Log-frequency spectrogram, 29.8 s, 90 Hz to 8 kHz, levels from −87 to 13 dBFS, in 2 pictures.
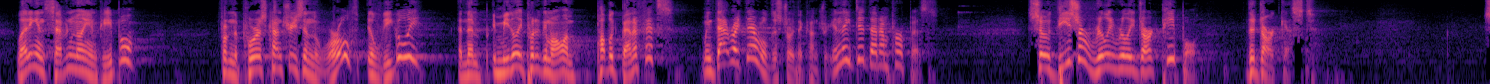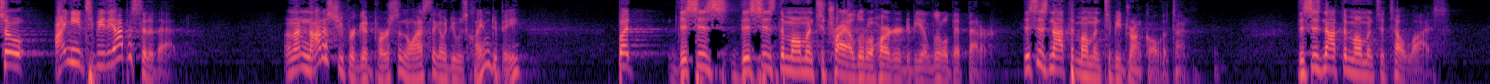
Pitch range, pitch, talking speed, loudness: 175-295 Hz, 215 Hz, 220 wpm, -21 LUFS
